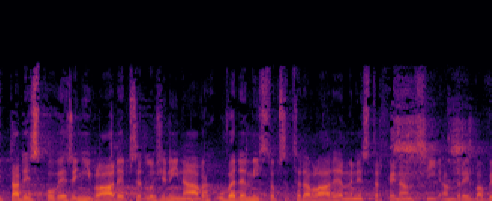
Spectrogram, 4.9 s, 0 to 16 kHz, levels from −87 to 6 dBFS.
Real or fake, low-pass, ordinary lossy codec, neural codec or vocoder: real; 10.8 kHz; MP3, 48 kbps; none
